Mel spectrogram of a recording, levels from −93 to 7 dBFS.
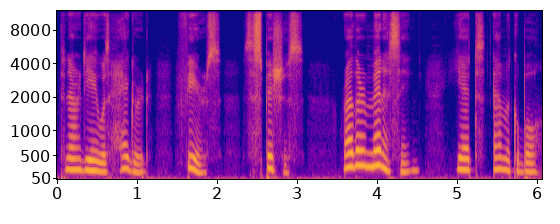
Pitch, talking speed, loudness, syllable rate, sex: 210 Hz, 90 wpm, -18 LUFS, 4.5 syllables/s, female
